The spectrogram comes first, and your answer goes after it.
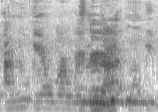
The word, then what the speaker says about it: Anwar: My name is actually pronounced Anwar, right?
